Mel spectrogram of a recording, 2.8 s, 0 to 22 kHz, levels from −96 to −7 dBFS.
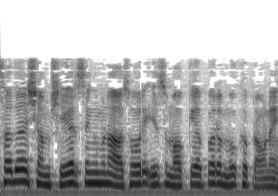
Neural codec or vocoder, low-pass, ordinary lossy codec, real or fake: none; 7.2 kHz; none; real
